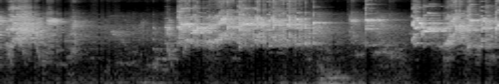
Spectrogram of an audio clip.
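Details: Zebra finches in a caged colony calling in overlapping bursts of buzzy, nasal chatter, with short quieter gaps and a final burst of dense calling.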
